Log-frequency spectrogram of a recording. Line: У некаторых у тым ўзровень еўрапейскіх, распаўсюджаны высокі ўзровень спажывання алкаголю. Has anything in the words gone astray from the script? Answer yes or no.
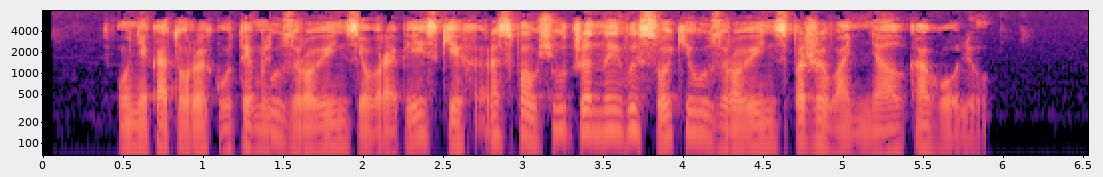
no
